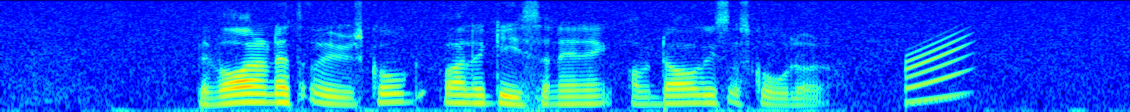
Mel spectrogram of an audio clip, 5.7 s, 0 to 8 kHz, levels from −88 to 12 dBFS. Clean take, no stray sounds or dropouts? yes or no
no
